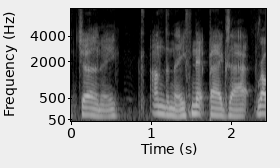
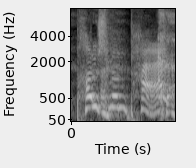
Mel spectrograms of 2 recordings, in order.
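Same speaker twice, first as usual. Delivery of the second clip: much higher, slow and louder; drawn-out cheeky chant, pitched up; bold sing-song; 10 semitones higher, 5 dB louder, much slower than usual. Retold or imitated. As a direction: call it right in his face. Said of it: "went straight up to his boat".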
